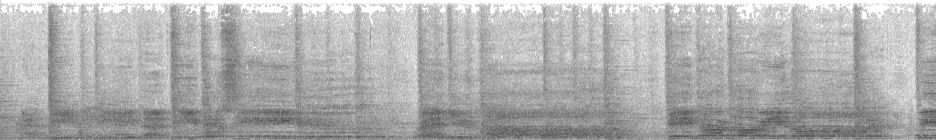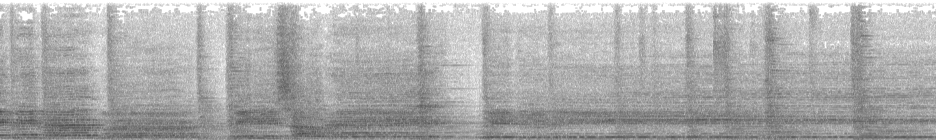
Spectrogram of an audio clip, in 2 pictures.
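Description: Church choir and congregation singing the sung memorial acclamation of the Mass in several phrases with short breaths between, ending on a long held note.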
